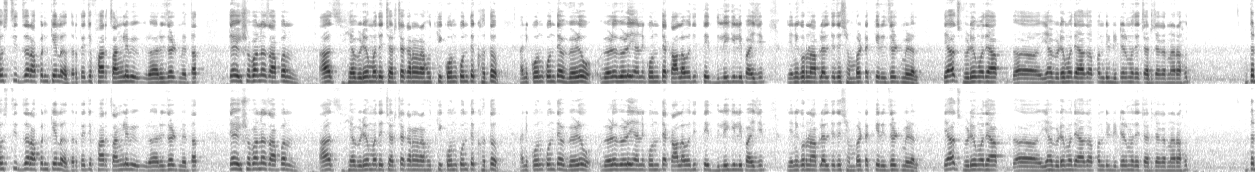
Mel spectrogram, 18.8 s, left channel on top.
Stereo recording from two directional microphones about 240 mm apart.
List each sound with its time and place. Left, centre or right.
0.0 s speech: left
